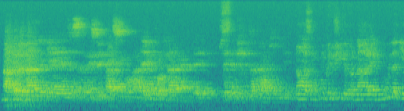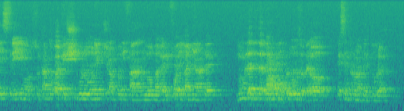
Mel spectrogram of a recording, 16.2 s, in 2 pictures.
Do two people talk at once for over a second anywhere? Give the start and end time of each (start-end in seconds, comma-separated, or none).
none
